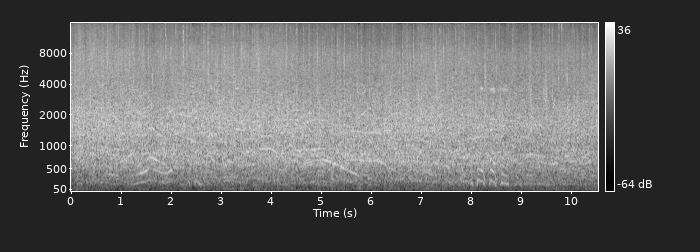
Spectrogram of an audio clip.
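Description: Many voices in a crowd shout out calls that rise and fall.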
